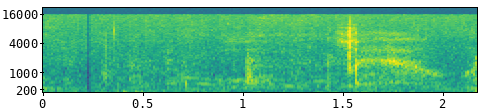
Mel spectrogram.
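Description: Near silence: room tone with a faint short click about one and a half seconds in.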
